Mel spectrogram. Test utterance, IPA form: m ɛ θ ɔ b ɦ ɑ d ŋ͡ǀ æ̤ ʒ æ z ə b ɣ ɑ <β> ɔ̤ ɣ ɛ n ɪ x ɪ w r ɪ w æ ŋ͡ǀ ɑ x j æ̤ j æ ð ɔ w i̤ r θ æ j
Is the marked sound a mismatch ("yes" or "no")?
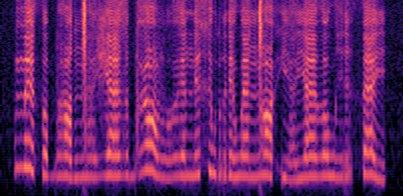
no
